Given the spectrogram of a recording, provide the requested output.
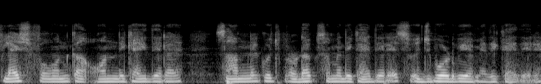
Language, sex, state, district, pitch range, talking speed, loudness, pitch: Hindi, male, Bihar, Purnia, 130-135 Hz, 265 wpm, -18 LUFS, 130 Hz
